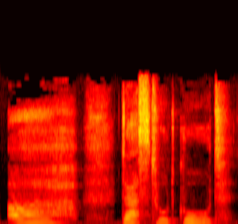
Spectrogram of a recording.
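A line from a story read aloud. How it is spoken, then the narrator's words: Sigh. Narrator (German): seufzte er mit geschlossenen Augen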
